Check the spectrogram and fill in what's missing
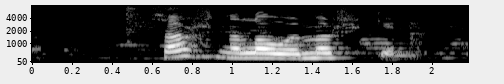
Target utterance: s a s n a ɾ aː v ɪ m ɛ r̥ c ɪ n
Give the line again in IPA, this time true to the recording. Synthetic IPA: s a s n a l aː w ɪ m œ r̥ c ɪ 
